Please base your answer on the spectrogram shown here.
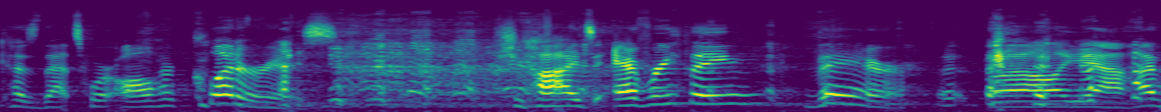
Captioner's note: laughter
